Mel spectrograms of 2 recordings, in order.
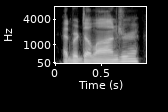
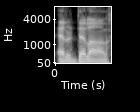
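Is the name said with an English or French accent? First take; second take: English; French. First: The name is said with an English accent. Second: The name is said with a French accent.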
